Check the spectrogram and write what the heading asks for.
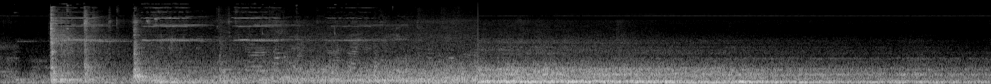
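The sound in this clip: A subway train arrives at a Beijing platform with a steady, low, rumbling roar. Two sharp clanks come near the start, and the rumble then holds evenly to the end.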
